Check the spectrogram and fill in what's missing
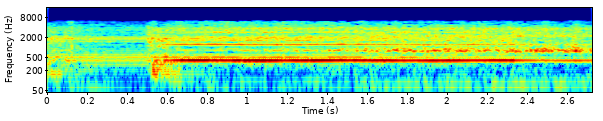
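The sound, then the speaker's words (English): An airlock being exhausted of air until the air pressure reaches zero: a steady mechanical drone with a tonal whine swells up after half a second and holds evenly to the end, with no voices. “Let us know when your helmet is fixed and we'll exhaust the airlock, Lenny.”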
